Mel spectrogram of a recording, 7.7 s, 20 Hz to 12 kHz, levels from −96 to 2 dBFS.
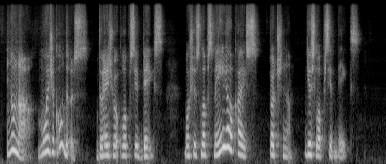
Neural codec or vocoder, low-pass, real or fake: codec, 16 kHz in and 24 kHz out, 0.8 kbps, FocalCodec, streaming, 65536 codes; 10.8 kHz; fake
